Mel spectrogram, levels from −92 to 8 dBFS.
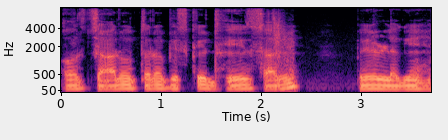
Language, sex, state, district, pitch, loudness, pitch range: Hindi, male, Uttar Pradesh, Lucknow, 80 Hz, -15 LUFS, 75-90 Hz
